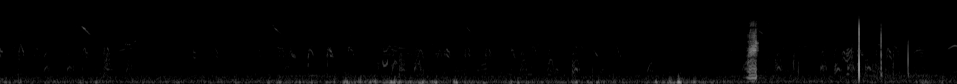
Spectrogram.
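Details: Young mallards on the shore of Varistonlampi pond in Vantaa, Finland, give soft, scattered high peeps and short chatters over a low rumble, with one louder squawk and a sharp knock near the end.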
